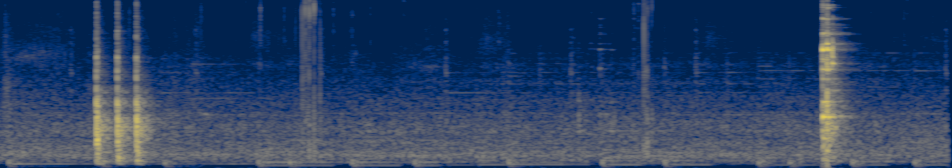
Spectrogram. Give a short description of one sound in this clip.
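A spatula scrapes and clinks against a frying pan.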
